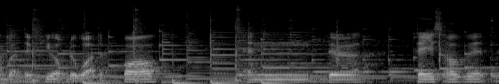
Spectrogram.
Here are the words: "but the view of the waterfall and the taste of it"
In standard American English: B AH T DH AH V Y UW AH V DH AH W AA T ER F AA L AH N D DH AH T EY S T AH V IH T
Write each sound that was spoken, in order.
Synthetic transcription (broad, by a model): B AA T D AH F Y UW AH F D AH W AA T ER F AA L AH N D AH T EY S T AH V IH T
